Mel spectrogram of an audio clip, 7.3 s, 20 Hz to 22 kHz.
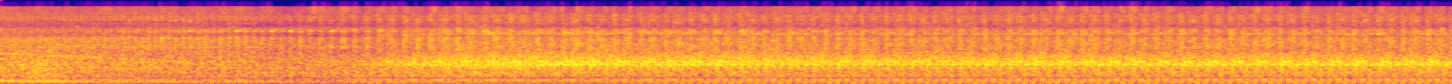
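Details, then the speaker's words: Freshly in-frame rebuilt Detroit 671 two-stroke diesel in a 1948 GMC Silversides PD3751 Greyhound bus, first start, smoother than it has ever started. Steady even two-stroke idle with a smooth beat, no knocks or misses; normal idle. "I'm impressed. Runs smooth. Runs, that's smoother than it's ever started before, and it runs nice and smooth."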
